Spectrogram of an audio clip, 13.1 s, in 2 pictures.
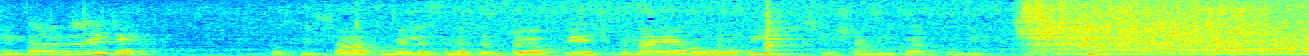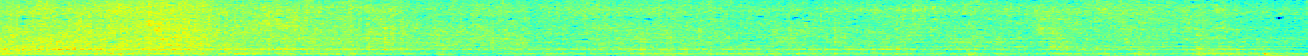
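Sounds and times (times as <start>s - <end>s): onions sizzling in hot oil: 0.0s - 13.0s
water splashing into hot oil: 5.0s - 13.0s.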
